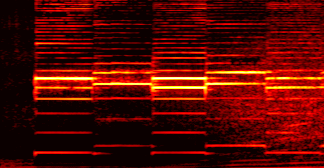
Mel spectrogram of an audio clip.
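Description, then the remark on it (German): A loud ambulance siren alternates between two tones in steady, evenly spaced steps, with a low engine rumble underneath and no voices. “Seit dem Fieberkrampf unseres Sohnes höre ich diesen Sound nochmal ganz anders.”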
